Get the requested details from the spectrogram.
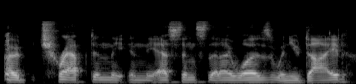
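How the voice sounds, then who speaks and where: Podcast host, young man, slightly low voice, jokey and quick to laugh. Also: flat delivery, a bit bright, muffled recording. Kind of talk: casual podcast chat.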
